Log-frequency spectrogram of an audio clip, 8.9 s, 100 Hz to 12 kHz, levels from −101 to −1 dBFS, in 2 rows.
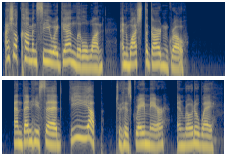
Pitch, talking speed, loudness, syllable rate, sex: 210 Hz, 180 wpm, -18 LUFS, 4.7 syllables/s, female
